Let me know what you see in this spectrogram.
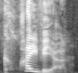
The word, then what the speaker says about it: Clivia: It's actually pronounced Clivia.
